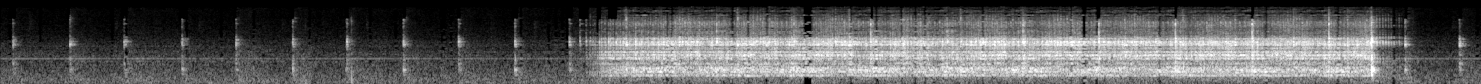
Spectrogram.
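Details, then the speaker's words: Restored Seth Thomas weight-driven clock movement, out of its case on the bench after rebuilding the drilled-out count wheel and pivots and closing openings: crisp, evenly spaced ticks with a whirring strike-train run, no gong fitted yet; normal ticking. "it's running now we've got it up running hanging here that's the weight you hear it ticking"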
